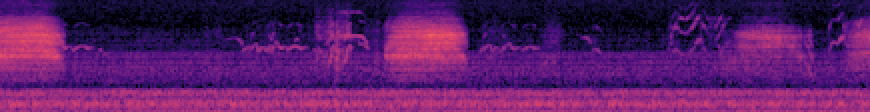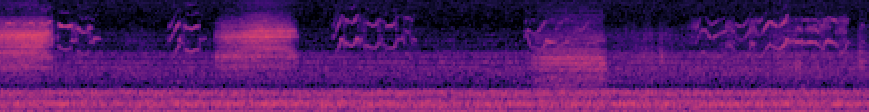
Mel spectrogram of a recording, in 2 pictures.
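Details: Barn owl family in a nest box, wild birds: a series of short, fainter hissing bursts of varying length, irregularly spaced, with faint squeaky twitters between and a constant low hum.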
